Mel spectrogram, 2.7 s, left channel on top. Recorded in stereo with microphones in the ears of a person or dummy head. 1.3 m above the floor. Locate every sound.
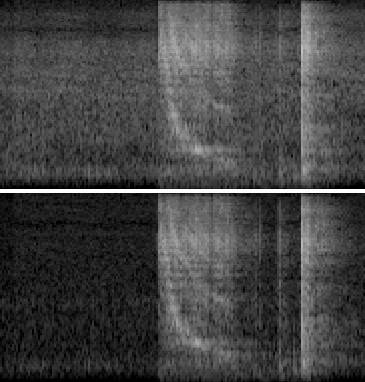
1.2 s tape being pulled: 15° right (ahead or behind), 0.7 m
